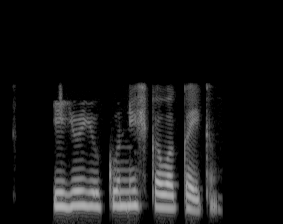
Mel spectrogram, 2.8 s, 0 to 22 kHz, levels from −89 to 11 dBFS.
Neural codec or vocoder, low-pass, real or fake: none; 5.4 kHz; real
